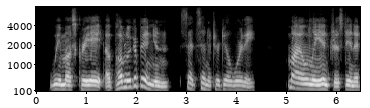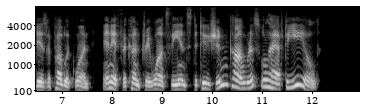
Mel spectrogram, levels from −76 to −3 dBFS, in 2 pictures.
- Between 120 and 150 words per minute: Yes, average, 140 wpm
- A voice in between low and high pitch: Yes, medium, 160 Hz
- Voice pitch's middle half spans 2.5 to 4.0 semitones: No, average, 5.2 semitones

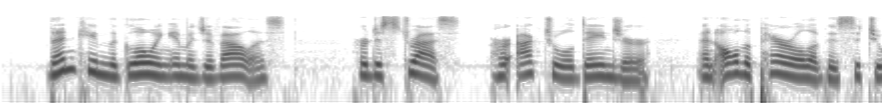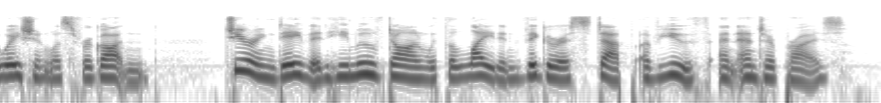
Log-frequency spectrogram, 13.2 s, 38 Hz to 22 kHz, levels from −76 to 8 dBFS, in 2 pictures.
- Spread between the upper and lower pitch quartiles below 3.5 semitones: Yes, average, 2.9 semitones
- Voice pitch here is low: No, high, 195 Hz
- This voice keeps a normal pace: Yes, average, 165 wpm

